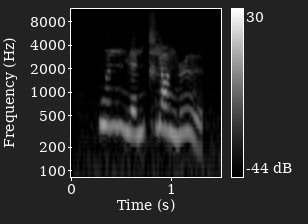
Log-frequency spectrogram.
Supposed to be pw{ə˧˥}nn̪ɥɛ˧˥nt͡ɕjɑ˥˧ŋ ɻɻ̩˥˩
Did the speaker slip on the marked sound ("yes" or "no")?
yes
